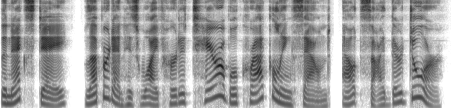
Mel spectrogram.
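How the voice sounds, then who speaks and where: Female children's storyteller: scripted narration, animated intonation, dry sound, a little distant from the mic. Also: sits low, unhurried, no echo.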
